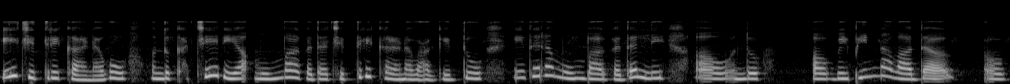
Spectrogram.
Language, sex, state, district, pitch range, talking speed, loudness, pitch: Kannada, female, Karnataka, Dakshina Kannada, 250-315 Hz, 75 wpm, -27 LUFS, 265 Hz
